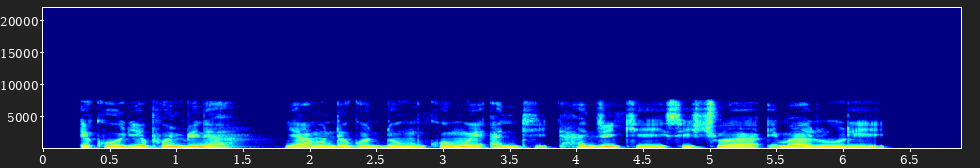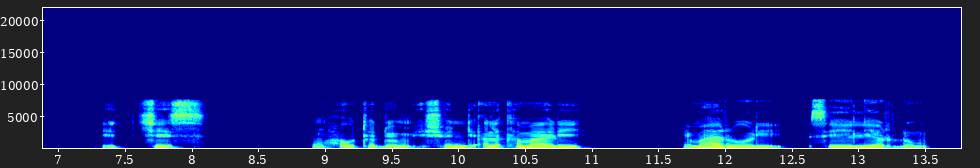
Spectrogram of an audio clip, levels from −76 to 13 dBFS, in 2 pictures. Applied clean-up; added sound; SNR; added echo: none; none; none; none.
